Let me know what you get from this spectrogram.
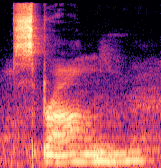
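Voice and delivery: soft, drawn-out boing word; springy bounce. Acted. Sound word in picture book.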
